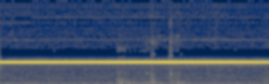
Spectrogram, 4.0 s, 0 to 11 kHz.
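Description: A loud, steady 2,900 Hz sine test tone, generated and played through a loudspeaker and held at one pitch throughout. It is a single pure whistle-like note.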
